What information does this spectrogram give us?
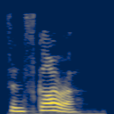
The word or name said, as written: samskara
